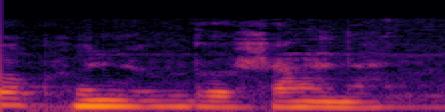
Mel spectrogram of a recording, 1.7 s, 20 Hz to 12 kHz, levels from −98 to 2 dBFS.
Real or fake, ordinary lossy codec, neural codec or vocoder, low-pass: fake; MP3, 96 kbps; codec, 16 kHz, 8 kbps, FreqCodec, smaller model; 7.2 kHz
